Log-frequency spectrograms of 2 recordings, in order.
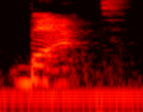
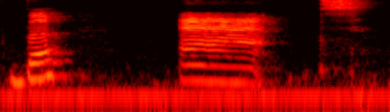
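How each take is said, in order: First: Said in the usual way. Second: "B-at" split into buh, then at; sounded out. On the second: Shown as a demonstration. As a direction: break "B-at" after the b, with a gap. Teacher breaks word into sounds.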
